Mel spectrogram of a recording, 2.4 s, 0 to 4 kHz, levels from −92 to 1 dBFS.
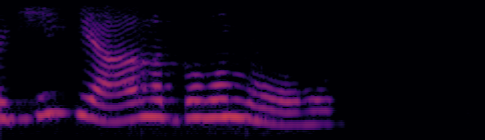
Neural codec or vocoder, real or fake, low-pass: codec, 16 kHz, 1 kbps, X-Codec, HuBERT features, trained on balanced general audio; fake; 3.6 kHz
